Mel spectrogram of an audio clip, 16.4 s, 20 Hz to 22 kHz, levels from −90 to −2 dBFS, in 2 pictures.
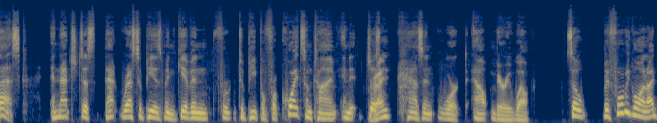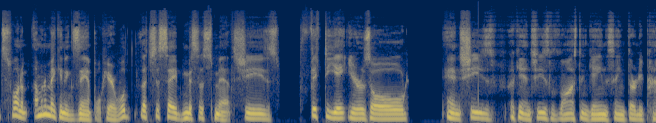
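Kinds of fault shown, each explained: Channel delay (comb filtering): From 14.19 s to the end of the speech, the sound turns hollow and phasey, with a thin quality as though heard through a tube. One channel arrives late by a little under a millisecond, and when the two are summed to mono, the shared content cancels at evenly spaced frequencies. That leaves fixed notches, the first around 700 Hz and further ones repeating regularly above it.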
